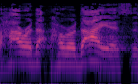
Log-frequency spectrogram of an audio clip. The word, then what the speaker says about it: Herodias: And so her daughter, Herodias, or Herodias, as some people pronounce it, she sent her daughter out to dance before Herod and his friends.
